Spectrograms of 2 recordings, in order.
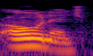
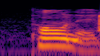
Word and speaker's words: Pwnage: They actually pronounce it Pure Ownage, but it's, I always say Pwned. Pwnage.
